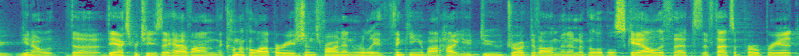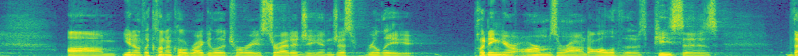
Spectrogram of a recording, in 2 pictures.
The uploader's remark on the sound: This session recorded at CMO Summit 2022.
